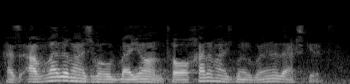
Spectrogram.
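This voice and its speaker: A man giving a religious lesson, telling anecdotes full of quoted dialogue and small chuckles. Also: mid-range voice. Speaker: religious teacher. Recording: dull lo-fi recording with faint hiss.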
